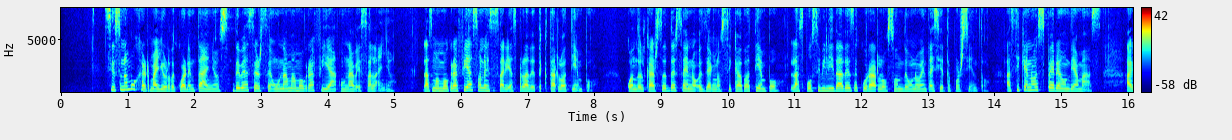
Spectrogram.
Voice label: SAGE Spanish

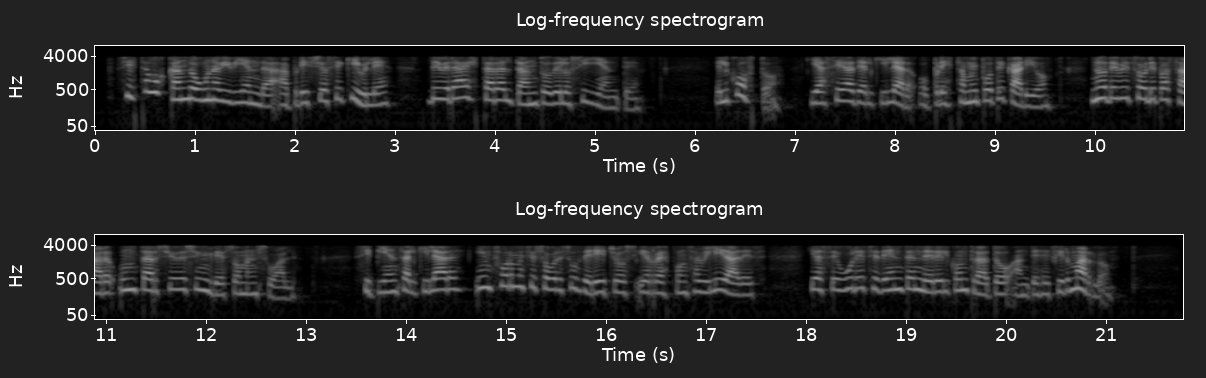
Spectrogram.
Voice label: span housing, psa

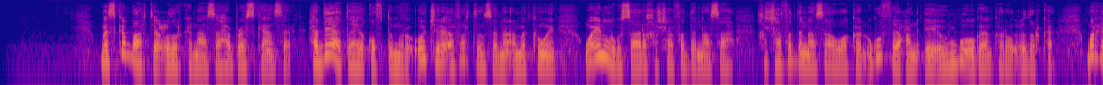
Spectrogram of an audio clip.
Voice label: SAGE Somali

